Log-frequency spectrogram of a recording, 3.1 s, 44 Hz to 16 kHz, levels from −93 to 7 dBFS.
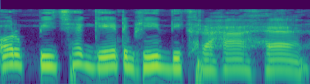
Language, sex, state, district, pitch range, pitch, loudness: Hindi, male, Jharkhand, Palamu, 125-160 Hz, 145 Hz, -16 LUFS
